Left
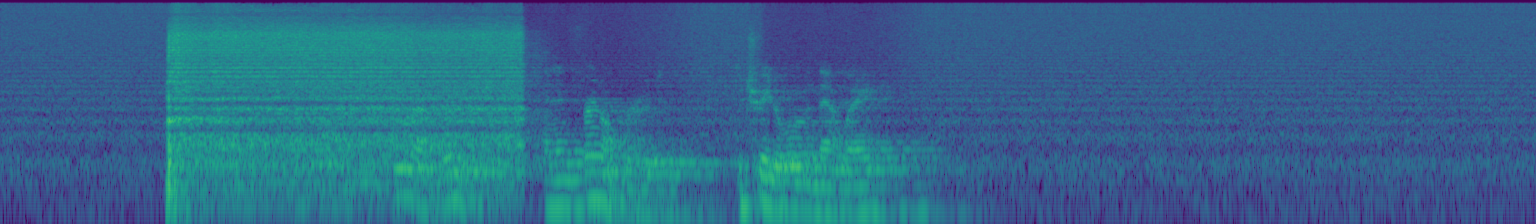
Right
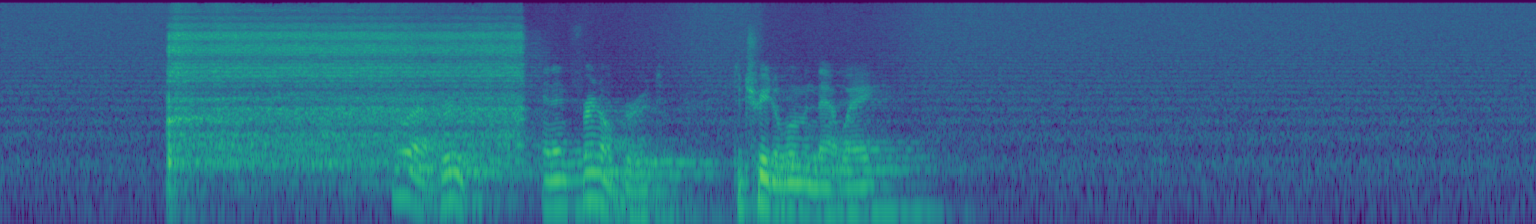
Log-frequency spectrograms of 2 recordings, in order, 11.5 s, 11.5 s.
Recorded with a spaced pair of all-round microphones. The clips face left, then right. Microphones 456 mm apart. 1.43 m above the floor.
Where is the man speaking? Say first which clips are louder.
Right 4 dB; 90° right, 2.5 m.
